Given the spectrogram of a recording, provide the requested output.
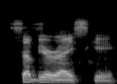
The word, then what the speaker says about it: Subureyski: last name i already i already flubbed your last name the pronunciation subureyski subureyski right yeah so mark subureyski um to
